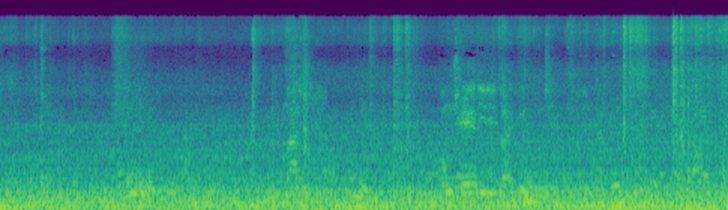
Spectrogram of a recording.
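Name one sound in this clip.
A train rumbles and rattles slowly along the tracks.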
